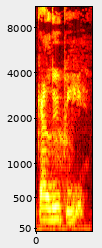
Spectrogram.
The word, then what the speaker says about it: Galuppi: It's spelled G-A-L-U-P-P-I.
